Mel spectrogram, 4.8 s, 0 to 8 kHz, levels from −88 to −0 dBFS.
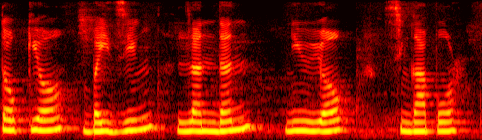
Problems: none marked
